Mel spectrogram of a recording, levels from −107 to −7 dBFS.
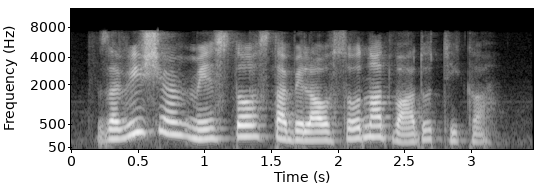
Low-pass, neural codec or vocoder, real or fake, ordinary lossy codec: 7.2 kHz; none; real; AAC, 48 kbps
